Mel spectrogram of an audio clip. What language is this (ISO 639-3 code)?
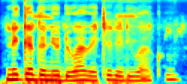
kik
